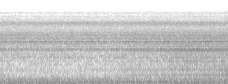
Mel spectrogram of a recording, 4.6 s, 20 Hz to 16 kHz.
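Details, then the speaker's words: Fender Deluxe Reverb reissue FSR tube amp after new filter pack board and microphonic preamp tube addressed; volume 10, reverb on: constant soft hiss with faint steady low hum, "not the noisiest"; hum source uncertain, possibly grid wiring near heater supply. "Here's your reverb. It's not the noisiest."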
